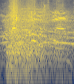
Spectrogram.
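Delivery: slow loud move call. Real, not acted. Calls a big move.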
